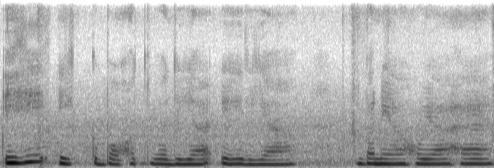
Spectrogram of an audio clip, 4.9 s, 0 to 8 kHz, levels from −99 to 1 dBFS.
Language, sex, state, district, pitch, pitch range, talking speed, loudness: Punjabi, female, Punjab, Kapurthala, 230 Hz, 220-245 Hz, 95 wpm, -20 LUFS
